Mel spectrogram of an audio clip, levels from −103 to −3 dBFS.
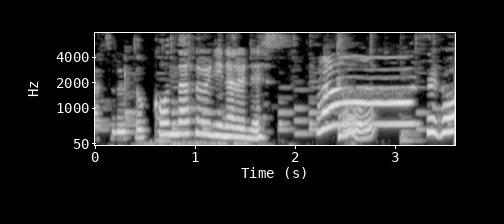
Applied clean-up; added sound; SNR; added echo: classical method Wiener filter.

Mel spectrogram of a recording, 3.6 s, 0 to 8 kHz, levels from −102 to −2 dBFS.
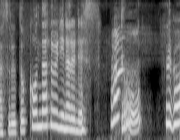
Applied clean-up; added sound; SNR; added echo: neural mask model Resemble Enhance denoiser.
